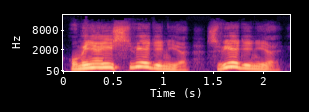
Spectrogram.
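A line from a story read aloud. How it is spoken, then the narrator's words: Hysterical cry, former leader. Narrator (Russian): истерически вскрикнул бывший главарь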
